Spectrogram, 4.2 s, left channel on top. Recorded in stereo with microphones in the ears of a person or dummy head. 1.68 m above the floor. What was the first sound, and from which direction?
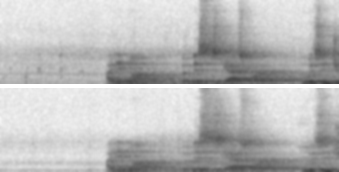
A man speaking, 10° left (ahead or behind).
